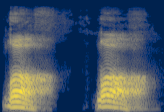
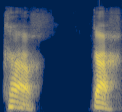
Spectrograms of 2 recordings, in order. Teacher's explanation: qof lebih dalam Kaf agak keluar lagi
